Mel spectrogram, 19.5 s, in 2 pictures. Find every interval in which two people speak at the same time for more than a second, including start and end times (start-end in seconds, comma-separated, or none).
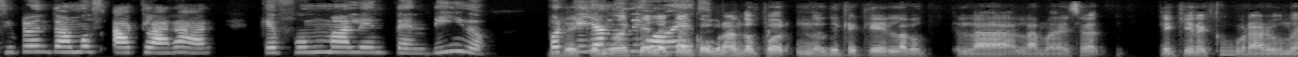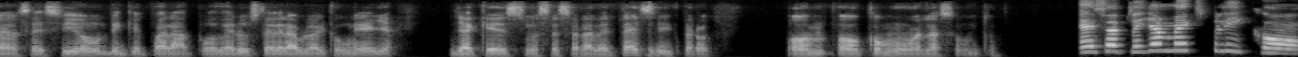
4.1-5.4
